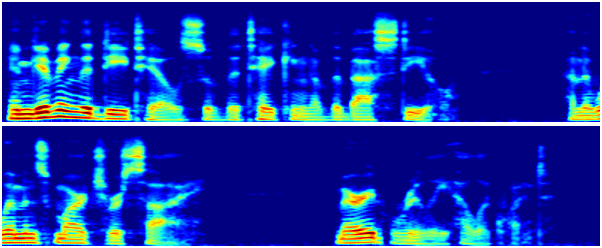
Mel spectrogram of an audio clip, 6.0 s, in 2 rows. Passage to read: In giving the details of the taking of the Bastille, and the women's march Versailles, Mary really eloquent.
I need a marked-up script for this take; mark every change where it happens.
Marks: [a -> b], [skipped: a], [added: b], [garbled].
In giving the details of the taking of the Bastille, and the women's march Versailles, Mary really eloquent.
